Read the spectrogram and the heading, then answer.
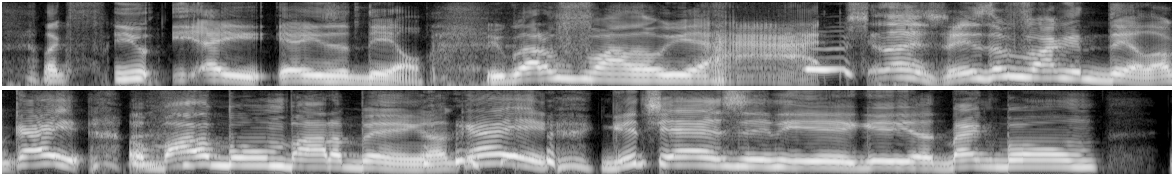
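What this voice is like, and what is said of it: Thick put-on New York accent. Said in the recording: “her accent was so New York thick”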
